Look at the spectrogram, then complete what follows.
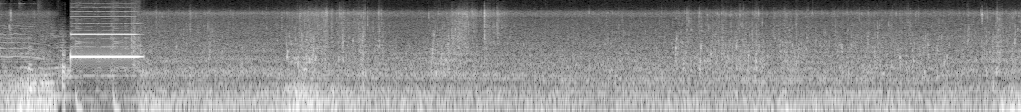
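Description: A loud, steady electronic beep tone lasting about a second, a little after the start. After it comes the steady rush of a shallow river running over rocks.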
